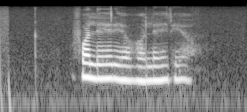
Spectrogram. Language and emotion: Russian, sad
